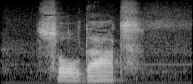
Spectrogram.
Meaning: soldier, private
- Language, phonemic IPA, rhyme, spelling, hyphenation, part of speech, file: Dutch, /sɔlˈdaːt/, -aːt, soldaat, sol‧daat, noun, Nl-soldaat.ogg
